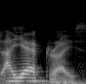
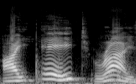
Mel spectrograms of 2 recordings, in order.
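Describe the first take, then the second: First: The verb has a short vowel, like 'at'. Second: The verb has a long vowel, like 'eight'. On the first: The speaker calls it wrong. "আমরা কিন্তু এটাকে জানতাম আজীবন অ্যাট" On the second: The speaker calls it right. "এটার উচ্চারণ হলো এইট"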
